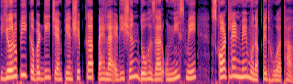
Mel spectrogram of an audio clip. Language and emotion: Urdu, neutral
